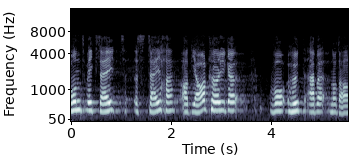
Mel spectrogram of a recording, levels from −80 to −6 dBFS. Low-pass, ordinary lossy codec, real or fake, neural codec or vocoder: 7.2 kHz; AAC, 96 kbps; fake; codec, 16 kHz, 16 kbps, FreqCodec, larger model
